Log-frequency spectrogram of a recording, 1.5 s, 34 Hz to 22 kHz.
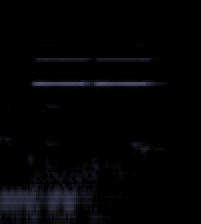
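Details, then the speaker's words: Multimeter in diode mode probing capacitors on a dead, no-power Wyze Cam v2 board: two clean high beeps signal a short. Five capacitors are shorted, and a damaged IC is the suspected culprit. Continuity beep indicating short circuit. "and when there's a short, you'll hear that beep. So all these caps here, 1, 2, 3, 4, 5, are all shorted."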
